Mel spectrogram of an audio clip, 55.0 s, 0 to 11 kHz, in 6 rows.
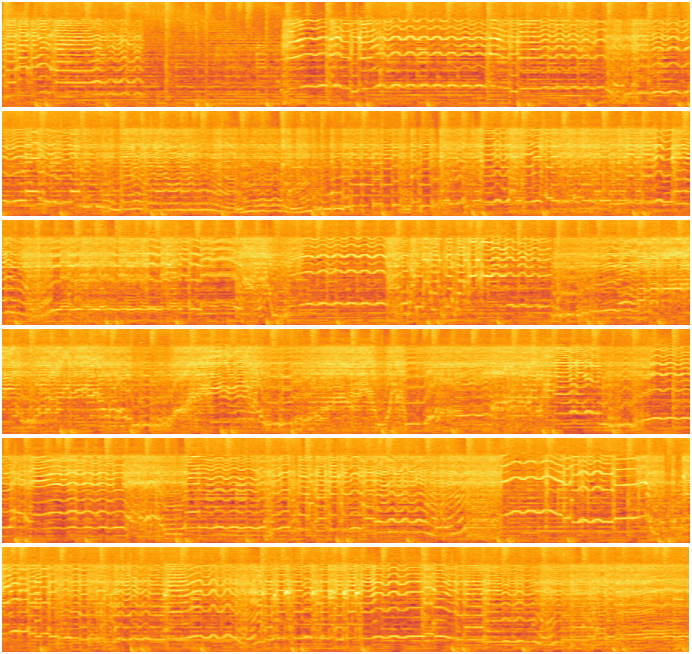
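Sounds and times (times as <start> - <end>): backing track with bass and drums: 0.0 - 55.0
electric guitar lead with vibrato: 0.0 - 55.0.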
